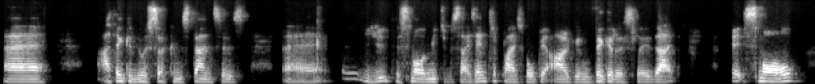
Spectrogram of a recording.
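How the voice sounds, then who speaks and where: A man's voice: fairly low pitch, steady tone, normal speed, gravelly, dark tone. A man with a Scottish accent giving an online lecture on law, hesitant, with many fillers and restarts, heard over a muffled video call.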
